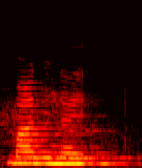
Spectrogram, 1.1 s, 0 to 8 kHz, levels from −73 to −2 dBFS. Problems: none marked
